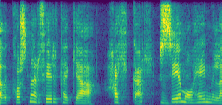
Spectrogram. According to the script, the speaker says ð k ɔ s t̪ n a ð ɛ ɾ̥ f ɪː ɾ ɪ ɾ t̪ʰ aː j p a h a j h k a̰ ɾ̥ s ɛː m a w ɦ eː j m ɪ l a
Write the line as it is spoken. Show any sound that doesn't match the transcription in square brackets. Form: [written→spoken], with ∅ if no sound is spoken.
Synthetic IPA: ð [k→kʰ] ɔ s t̪ n a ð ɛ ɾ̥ f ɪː ɾ ɪ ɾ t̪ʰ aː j [p→c] a h a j h k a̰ ɾ̥ s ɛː m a w ɦ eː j m ɪ l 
